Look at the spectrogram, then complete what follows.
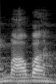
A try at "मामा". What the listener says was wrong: अरे मावा नहीं, मामा बोलिए।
